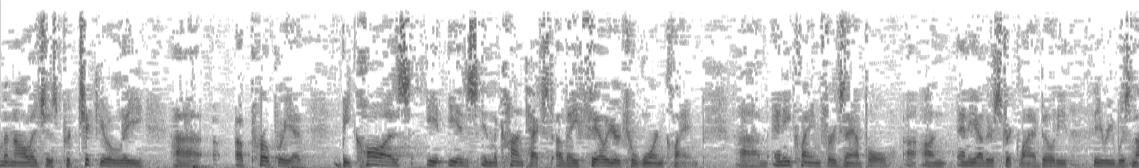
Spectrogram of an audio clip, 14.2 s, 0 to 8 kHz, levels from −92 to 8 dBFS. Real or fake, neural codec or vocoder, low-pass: real; none; 7.2 kHz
